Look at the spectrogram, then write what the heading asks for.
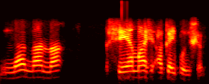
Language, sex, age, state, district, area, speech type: Kashmiri, male, 60+, Jammu and Kashmir, Anantnag, rural, conversation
